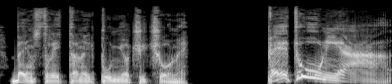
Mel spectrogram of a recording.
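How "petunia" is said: high, slow, drawn-out exclamation; long high greeting call; Aunt Marge exclaiming. A narrator's reading. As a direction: stretch the name out high. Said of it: "esclamò zia Marge".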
